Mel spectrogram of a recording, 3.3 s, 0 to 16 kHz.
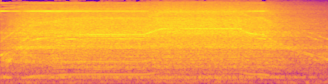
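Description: An EGO Power+ LB5800 battery leaf blower runs close and loud, a steady rushing roar with a high motor whine that holds level throughout and eases slightly at the end.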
